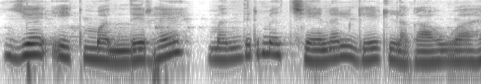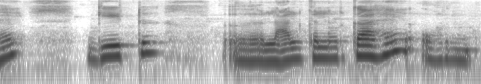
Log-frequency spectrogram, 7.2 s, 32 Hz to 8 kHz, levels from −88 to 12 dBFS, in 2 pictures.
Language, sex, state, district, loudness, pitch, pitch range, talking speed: Hindi, female, Jharkhand, Sahebganj, -20 LUFS, 175 Hz, 155-210 Hz, 140 wpm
